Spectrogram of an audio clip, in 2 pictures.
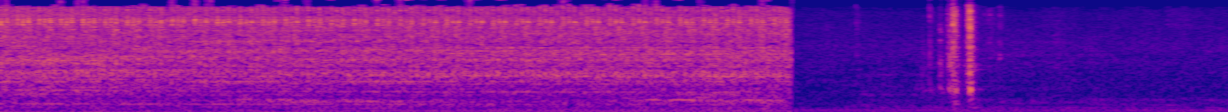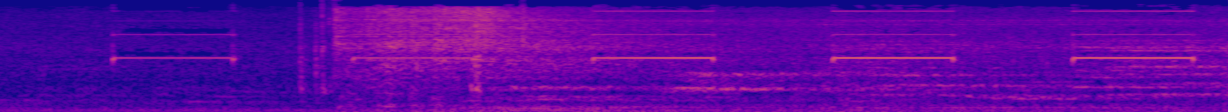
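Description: Engine cranks, catches and settles into a steady, even idle with a chime beeping in the cab; sounds like a healthy idle.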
